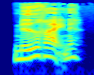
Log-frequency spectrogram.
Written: medregne

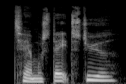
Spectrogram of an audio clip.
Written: termostatstyret

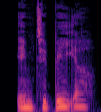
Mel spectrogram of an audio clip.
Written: mtb'er

